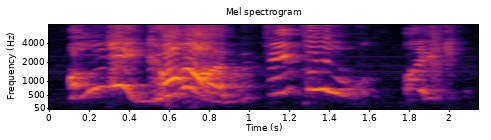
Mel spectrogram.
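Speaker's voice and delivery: high, loud, laughing disbelief; overwhelmed. Retold or imitated. Actor reacting to the viral video, high, loud and laughing. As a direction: squeal in giddy shock. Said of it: "And I'm just like".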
